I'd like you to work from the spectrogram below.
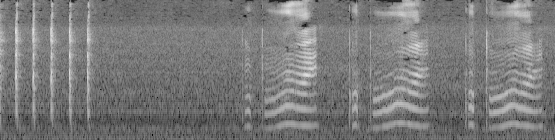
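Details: A pet talking rose-ringed parakeet (Indian ringneck) gives five quick clicks, then three wavering, speech-like phrases in a high, nasal voice, each rising and falling, in a quiet room.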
